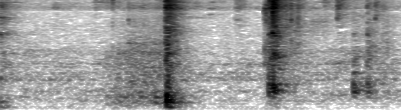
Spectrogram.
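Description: A few light knocks and clicks of small objects being handled and set down on a table, the loudest a little under a second in, with faint rustling between them.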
